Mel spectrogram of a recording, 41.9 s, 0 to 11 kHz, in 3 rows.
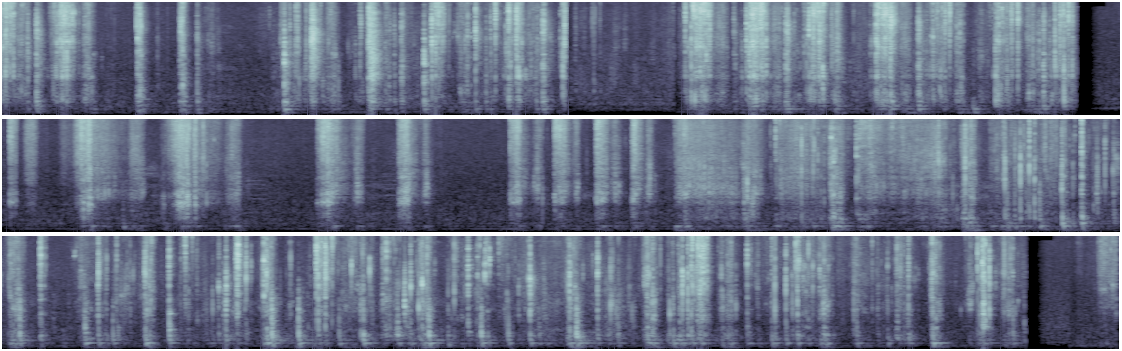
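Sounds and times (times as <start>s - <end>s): slime crackling and popping: 0.0s - 2.7s, 3.4s - 7.2s, 8.5s - 13.5s, 22.4s - 40.8s.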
